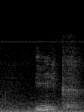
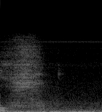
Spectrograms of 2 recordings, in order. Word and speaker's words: ich: the k or the So, you can say isch or ik. But when it comes to really speaking fluently, you're going to kind of combine the two. It's going to be isch.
